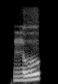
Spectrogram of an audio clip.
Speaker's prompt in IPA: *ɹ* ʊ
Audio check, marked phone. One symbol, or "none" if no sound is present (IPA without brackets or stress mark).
n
